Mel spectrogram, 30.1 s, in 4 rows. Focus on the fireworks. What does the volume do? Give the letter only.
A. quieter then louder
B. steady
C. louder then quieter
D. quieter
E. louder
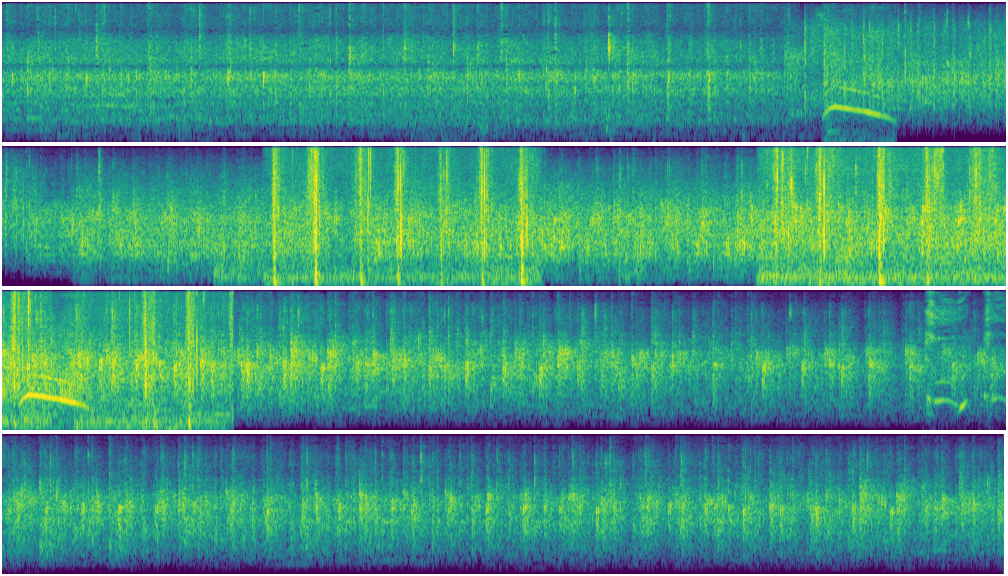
B.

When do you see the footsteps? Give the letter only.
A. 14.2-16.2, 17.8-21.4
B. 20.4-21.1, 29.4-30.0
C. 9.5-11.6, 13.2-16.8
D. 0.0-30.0
C.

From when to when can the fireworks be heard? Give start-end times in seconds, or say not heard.
8.0-15.9.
